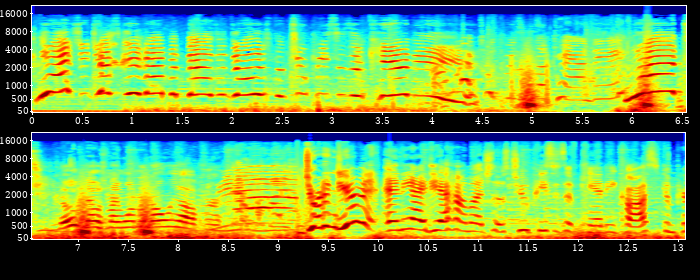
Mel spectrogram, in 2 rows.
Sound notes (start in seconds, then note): 8.6 yell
